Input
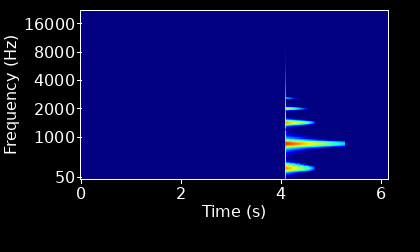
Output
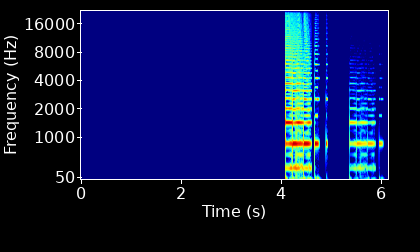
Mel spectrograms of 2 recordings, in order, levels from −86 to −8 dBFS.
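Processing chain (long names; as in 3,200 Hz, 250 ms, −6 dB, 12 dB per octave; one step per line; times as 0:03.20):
auto-filter high-pass saw up 4.5 Hz 930–2,200 Hz
fuzz pedal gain 47 dB, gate −46 dBFS
slap from a distant wall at 220 metres, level −15 dB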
